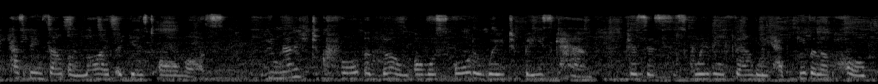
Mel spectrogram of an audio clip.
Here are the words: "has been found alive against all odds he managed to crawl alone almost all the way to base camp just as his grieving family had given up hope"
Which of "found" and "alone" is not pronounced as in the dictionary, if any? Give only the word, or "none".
found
